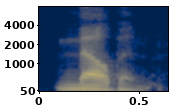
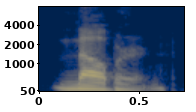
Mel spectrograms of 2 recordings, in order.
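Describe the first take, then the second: First: It is said without the R sound. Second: It is said with the R sound. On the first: This is how locals say it. "Australians say Melbourne" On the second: This is how an American says it. "I do pronounce my R's pretty much wherever they are"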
